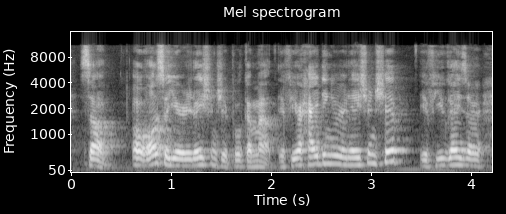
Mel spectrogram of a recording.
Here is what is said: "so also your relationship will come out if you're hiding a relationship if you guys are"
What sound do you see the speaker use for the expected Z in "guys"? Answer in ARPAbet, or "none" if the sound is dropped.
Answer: Z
